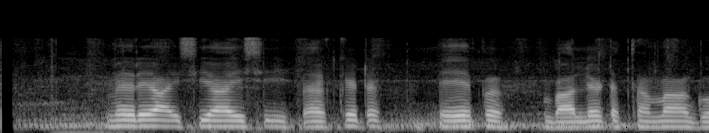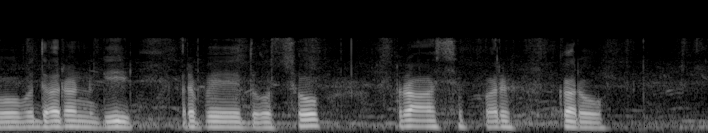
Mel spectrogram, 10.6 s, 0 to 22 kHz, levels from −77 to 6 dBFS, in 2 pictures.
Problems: constant background noise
